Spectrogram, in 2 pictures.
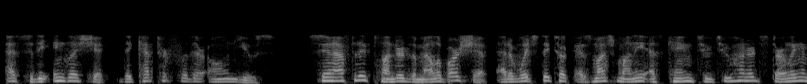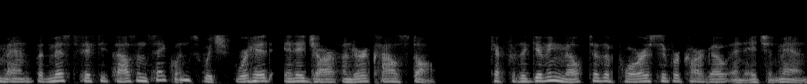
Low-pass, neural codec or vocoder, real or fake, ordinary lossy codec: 7.2 kHz; codec, 16 kHz in and 24 kHz out, 0.4 kbps, LongCat-Audio-Codec, two codebook decoder; fake; AAC, 16 kbps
